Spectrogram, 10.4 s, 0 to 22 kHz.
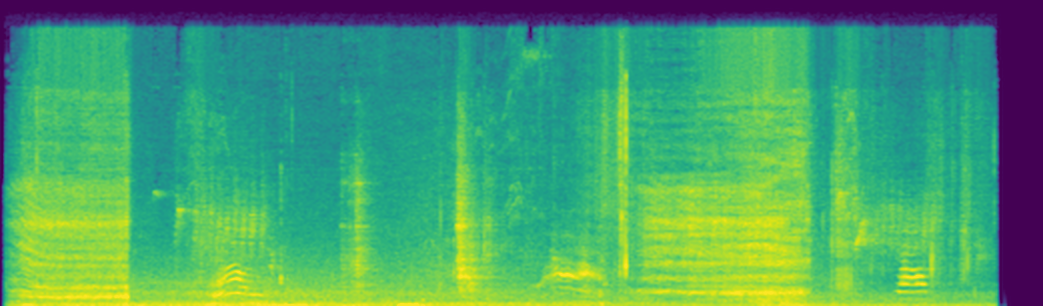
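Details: Park cats from rival families, an old cat family against young red tabby brothers, in a feud. Several short rising-falling harmonic meows around 1.5, 5.5 and 9 seconds over steady broadband outdoor noise.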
